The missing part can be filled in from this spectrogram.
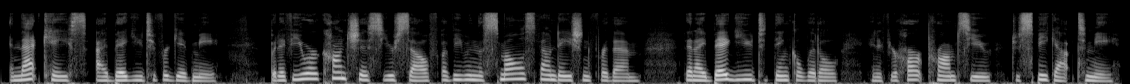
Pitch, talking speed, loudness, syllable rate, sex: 195 Hz, 220 wpm, -20 LUFS, 5.4 syllables/s, female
